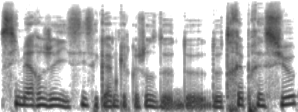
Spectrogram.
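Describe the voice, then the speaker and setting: The recording is very clean, its background silent. A woman talks in a dark, mellow tone. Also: dry, close sound with no echo. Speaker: animal sanctuary volunteer. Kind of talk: interview. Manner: loud.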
